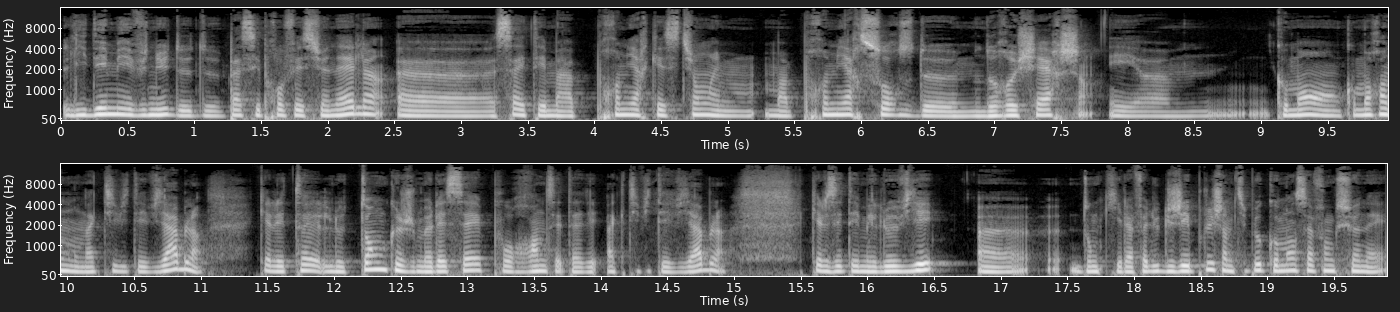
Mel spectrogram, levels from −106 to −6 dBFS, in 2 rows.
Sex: female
